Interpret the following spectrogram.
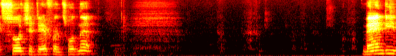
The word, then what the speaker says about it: Mendy: Mendy, not Mondi, don't care.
